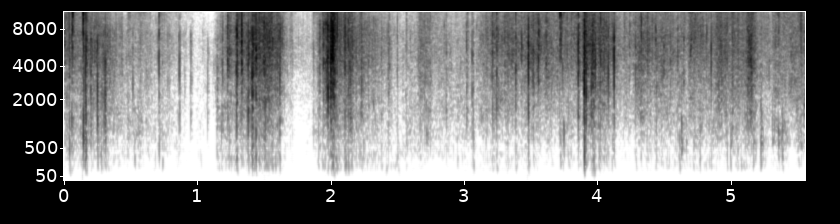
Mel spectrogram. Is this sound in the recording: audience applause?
no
